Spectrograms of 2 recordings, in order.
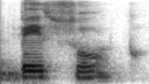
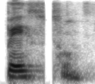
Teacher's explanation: La B, el fonema oclusivo bilabial sonoro, está siendo reemplazado por el fonema oclusivo bilabial sordo en peso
